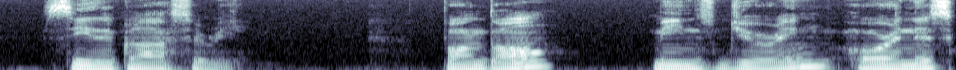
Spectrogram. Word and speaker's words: pendant: Pendant means during, or in this case, for. Notice that the final T is silent.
